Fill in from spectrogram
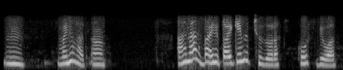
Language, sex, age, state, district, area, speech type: Kashmiri, female, 18-30, Jammu and Kashmir, Kupwara, rural, conversation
